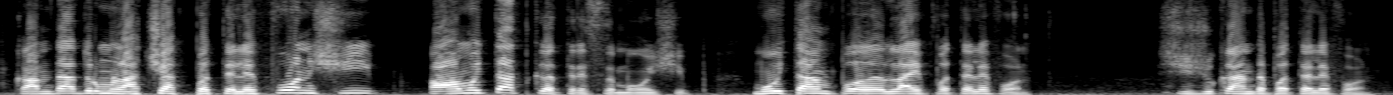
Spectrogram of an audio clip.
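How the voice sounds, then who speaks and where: Loud joking Romanian streamer guy. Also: fairly high pitch, expressive. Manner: loud, joking, bursts into shouting and laughter; swears and says "frate" a lot. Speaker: game streamer. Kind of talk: live gaming stream chat.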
